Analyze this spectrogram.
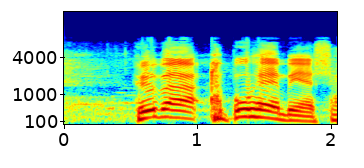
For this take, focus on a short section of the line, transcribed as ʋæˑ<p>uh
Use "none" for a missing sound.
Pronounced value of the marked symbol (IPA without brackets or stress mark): p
